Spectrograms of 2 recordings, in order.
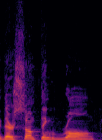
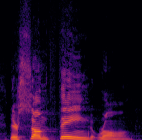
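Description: First: Said in the usual way. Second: "There's something wrong" slowed, leaning on "something"; preacher driving "something" home slowly; slow emphatic repeat. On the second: Shown as a demonstration. Pastor repeating to the congregation, slow with weight on "something".

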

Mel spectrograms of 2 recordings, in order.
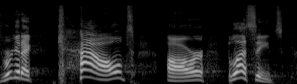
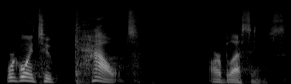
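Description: First: Louder and slow, a rallying call; leading the church. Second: Soft, slow, low key point; quiet emphasis. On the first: Preacher leads the church in saying it, louder and slow. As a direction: call it out for all to repeat. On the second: Preacher giving his first key, soft and slow. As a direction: lay the phrase down gently. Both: Shown as a demonstration. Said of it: "Everybody say that with me".

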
